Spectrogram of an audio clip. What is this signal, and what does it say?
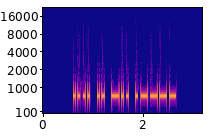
Morse code, heard as a keyed tone, about 25 wpm, 700 Hz. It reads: HID1
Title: Four Challenging Letter-Number Combinations 25wpm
